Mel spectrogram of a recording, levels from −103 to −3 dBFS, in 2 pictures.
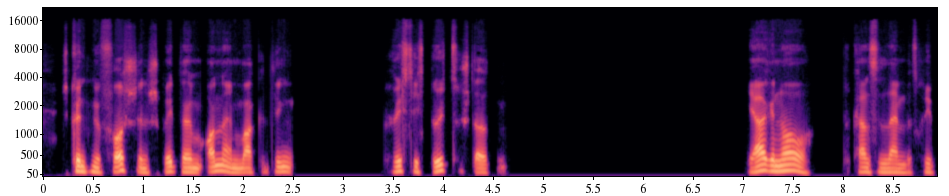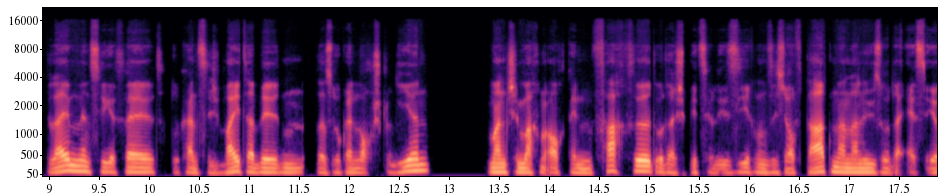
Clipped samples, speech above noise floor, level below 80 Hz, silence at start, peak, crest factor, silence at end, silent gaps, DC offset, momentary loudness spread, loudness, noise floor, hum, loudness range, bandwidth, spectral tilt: under 0.1%; over 66 dB; -54 dBFS; 0.2 s; -4 dBFS; 22 dB; 0 s; none; under 0.1%; 12 LU; -25 LUFS; under -90 dBFS; none; 6 LU; 15.5 kHz; -6.5 dB/octave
